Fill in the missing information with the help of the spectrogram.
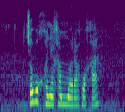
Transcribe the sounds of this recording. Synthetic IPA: t͡ʃʼobʊq͡χʰɔnɛχam̩mʊɾaχʊχa

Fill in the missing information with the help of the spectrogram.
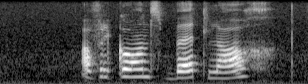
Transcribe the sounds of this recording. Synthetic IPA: ʔɐ̰frikɑːnsbətlɐχ

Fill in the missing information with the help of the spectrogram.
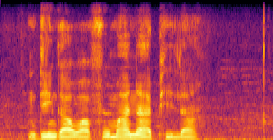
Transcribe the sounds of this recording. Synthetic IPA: ndʱiŋɡawafumanapʰila

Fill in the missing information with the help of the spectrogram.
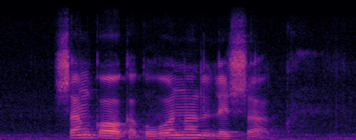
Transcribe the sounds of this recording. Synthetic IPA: ʂaŋkʼɔkakuβɔnalɛʂa̰ːkɔ̥

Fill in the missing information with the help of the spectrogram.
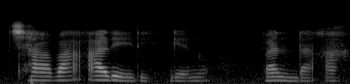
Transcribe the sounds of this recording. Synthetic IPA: t͡ʃʰaβaaɺeɺiŋɡɛnɔ | b̥an̩ːdaʔa

